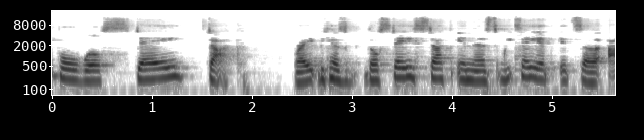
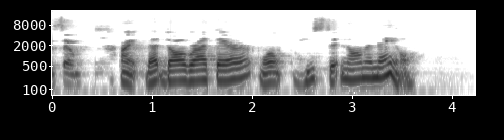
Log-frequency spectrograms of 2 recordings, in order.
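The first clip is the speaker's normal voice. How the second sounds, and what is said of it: Weak put-on Texas accent. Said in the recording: “I'm going to do my Texas accent ... that might have been a terrible Texas accent”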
